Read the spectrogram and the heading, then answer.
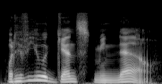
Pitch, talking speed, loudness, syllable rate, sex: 130 Hz, 220 wpm, -18 LUFS, 4.8 syllables/s, male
